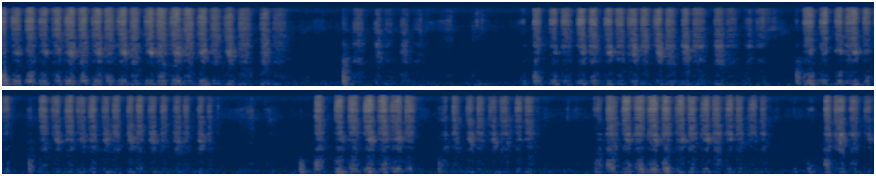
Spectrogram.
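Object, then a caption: Colored pencil on a paper sheet. A green colored pencil is rubbed back and forth across a flat paper coloring page to shade the background, with the other hand resting on the paper. Bursts of rapid, bright, scratchy strokes alternate with brief quieter pauses.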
